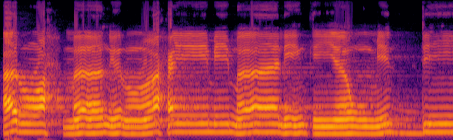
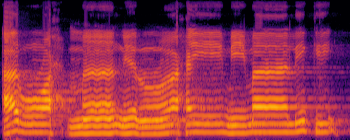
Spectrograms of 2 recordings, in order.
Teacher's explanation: Mi harus dibunyikan langsung ke ma.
